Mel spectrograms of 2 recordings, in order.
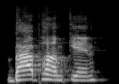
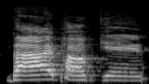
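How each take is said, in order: First: Drawn-out bye. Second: "Bye" stretched very slowly; slower drawn-out bye. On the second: Saying goodbye to the pumpkin, very slow. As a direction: draw "Bye, pumpkin" out even longer. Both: Pretend.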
